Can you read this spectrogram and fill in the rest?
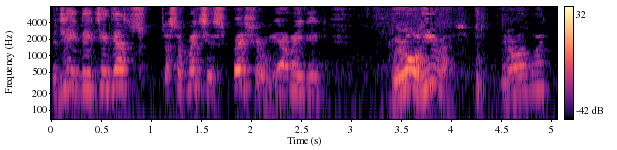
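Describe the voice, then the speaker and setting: An actor playing a warm, earnest farmer father in an audio play, rambling and repeating phrases in a folksy way. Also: mid-range voice, lively intonation, fairly quick, natural voice. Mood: warm, jovial. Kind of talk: community audio play acting. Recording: distant mic with faint background noise.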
